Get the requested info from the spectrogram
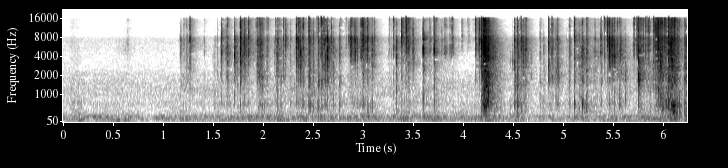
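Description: Foil wrapper of a Pokémon TCG Paldea Evolved booster pack crinkling as it is handled and torn open: dense, irregular crackling starting about a second in, with the loudest crackle near the middle.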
